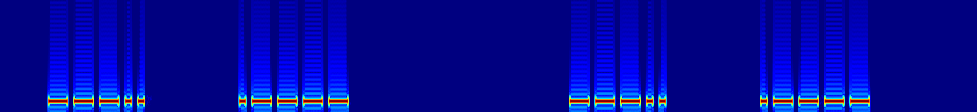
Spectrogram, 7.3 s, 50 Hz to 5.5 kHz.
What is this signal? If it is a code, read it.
Morse code, heard as a keyed tone, about 25 wpm, spaced as for 10 wpm, 600 Hz. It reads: 81 81
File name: QSO401 10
